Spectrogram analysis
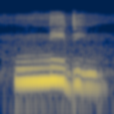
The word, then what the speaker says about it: knead: Process को कहते हैं नीडिंग. ठीक है, नीडिंग, लेकिन द वर्ड स्टार्ट्स विथ के. के साइलेंट होगा, KNEADING. नीडिंग या फिर नीड, KNEAD, नीड.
